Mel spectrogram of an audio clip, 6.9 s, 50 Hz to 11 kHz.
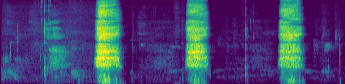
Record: exhalation_length: 6.9 s
exhalation_amplitude: 25356
exhalation_signal_mean_std_ratio: 0.33
survey_phase: beta (2021-08-13 to 2022-03-07)
age: 45-64
gender: Female
wearing_mask: 'No'
symptom_none: true
smoker_status: Never smoked
respiratory_condition_asthma: false
respiratory_condition_other: false
recruitment_source: REACT
submission_delay: 1 day
covid_test_result: Negative
covid_test_method: RT-qPCR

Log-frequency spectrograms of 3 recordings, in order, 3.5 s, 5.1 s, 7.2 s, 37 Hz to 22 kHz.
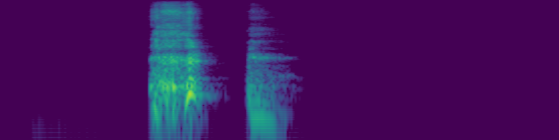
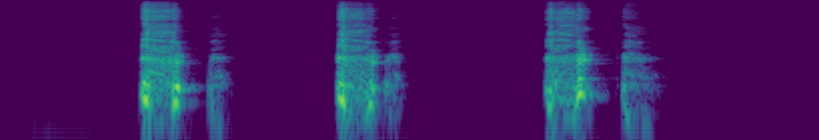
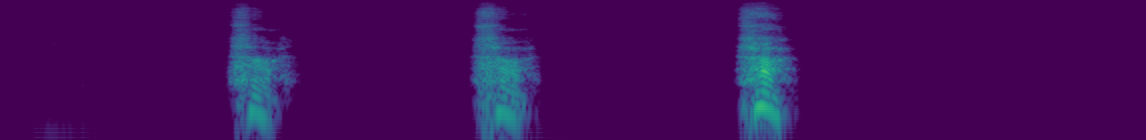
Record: cough_length: 3.5 s
cough_amplitude: 10926
cough_signal_mean_std_ratio: 0.22
three_cough_length: 5.1 s
three_cough_amplitude: 8401
three_cough_signal_mean_std_ratio: 0.27
exhalation_length: 7.2 s
exhalation_amplitude: 4474
exhalation_signal_mean_std_ratio: 0.22
survey_phase: beta (2021-08-13 to 2022-03-07)
age: 45-64
gender: Male
wearing_mask: 'No'
symptom_none: true
smoker_status: Current smoker (11 or more cigarettes per day)
respiratory_condition_asthma: false
respiratory_condition_other: false
recruitment_source: REACT
submission_delay: 1 day
covid_test_result: Negative
covid_test_method: RT-qPCR
influenza_a_test_result: Negative
influenza_b_test_result: Negative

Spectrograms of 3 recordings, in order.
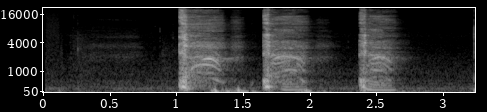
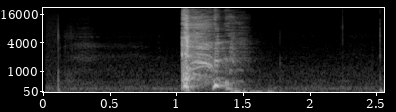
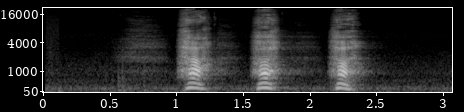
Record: three_cough_length: 3.2 s
three_cough_amplitude: 5319
three_cough_signal_mean_std_ratio: 0.43
cough_length: 2.6 s
cough_amplitude: 11327
cough_signal_mean_std_ratio: 0.28
exhalation_length: 3.1 s
exhalation_amplitude: 5230
exhalation_signal_mean_std_ratio: 0.33
survey_phase: beta (2021-08-13 to 2022-03-07)
age: 45-64
gender: Female
wearing_mask: 'No'
symptom_none: true
symptom_onset: 8 days
smoker_status: Never smoked
respiratory_condition_asthma: false
respiratory_condition_other: false
recruitment_source: REACT
submission_delay: 3 days
covid_test_result: Negative
covid_test_method: RT-qPCR
influenza_a_test_result: Unknown/Void
influenza_b_test_result: Unknown/Void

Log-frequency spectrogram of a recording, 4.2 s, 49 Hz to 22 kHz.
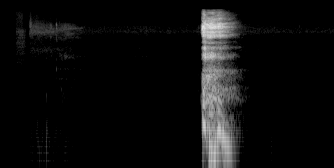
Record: cough_length: 4.2 s
cough_amplitude: 29283
cough_signal_mean_std_ratio: 0.23
survey_phase: beta (2021-08-13 to 2022-03-07)
age: 45-64
gender: Male
wearing_mask: 'No'
symptom_none: true
smoker_status: Never smoked
respiratory_condition_asthma: false
respiratory_condition_other: false
recruitment_source: REACT
submission_delay: 1 day
covid_test_result: Negative
covid_test_method: RT-qPCR
influenza_a_test_result: Negative
influenza_b_test_result: Negative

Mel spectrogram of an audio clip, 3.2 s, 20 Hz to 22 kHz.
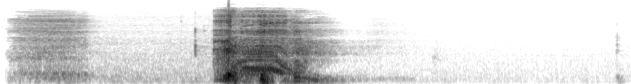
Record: cough_length: 3.2 s
cough_amplitude: 32768
cough_signal_mean_std_ratio: 0.27
survey_phase: beta (2021-08-13 to 2022-03-07)
age: 65+
gender: Male
wearing_mask: 'No'
symptom_headache: true
smoker_status: Never smoked
respiratory_condition_asthma: false
respiratory_condition_other: false
recruitment_source: Test and Trace
submission_delay: 1 day
covid_test_result: Negative
covid_test_method: RT-qPCR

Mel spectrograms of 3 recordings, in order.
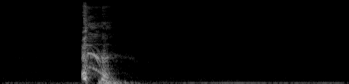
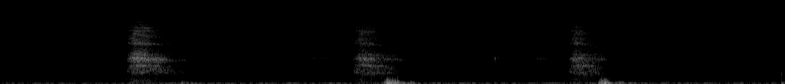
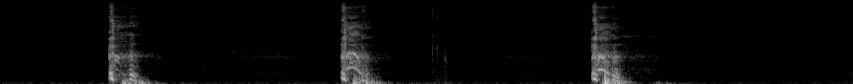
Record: cough_length: 3.5 s
cough_amplitude: 10135
cough_signal_mean_std_ratio: 0.3
exhalation_length: 7.9 s
exhalation_amplitude: 1200
exhalation_signal_mean_std_ratio: 0.46
three_cough_length: 8.5 s
three_cough_amplitude: 16562
three_cough_signal_mean_std_ratio: 0.27
survey_phase: beta (2021-08-13 to 2022-03-07)
age: 65+
gender: Male
wearing_mask: 'No'
symptom_cough_any: true
symptom_runny_or_blocked_nose: true
symptom_headache: true
smoker_status: Ex-smoker
respiratory_condition_asthma: true
respiratory_condition_other: true
recruitment_source: REACT
submission_delay: 0 days
covid_test_result: Negative
covid_test_method: RT-qPCR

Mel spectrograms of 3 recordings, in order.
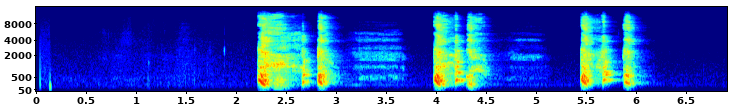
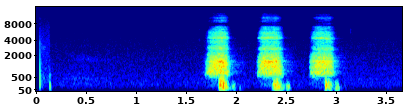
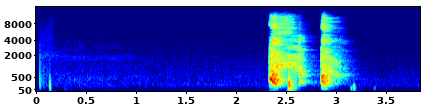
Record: three_cough_length: 6.9 s
three_cough_amplitude: 17571
three_cough_signal_mean_std_ratio: 0.29
exhalation_length: 3.7 s
exhalation_amplitude: 8457
exhalation_signal_mean_std_ratio: 0.33
cough_length: 3.8 s
cough_amplitude: 17999
cough_signal_mean_std_ratio: 0.22
survey_phase: alpha (2021-03-01 to 2021-08-12)
age: 18-44
gender: Female
wearing_mask: 'No'
symptom_none: true
smoker_status: Never smoked
respiratory_condition_asthma: false
respiratory_condition_other: false
recruitment_source: REACT
submission_delay: 1 day
covid_test_result: Negative
covid_test_method: RT-qPCR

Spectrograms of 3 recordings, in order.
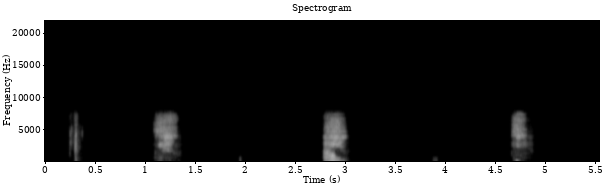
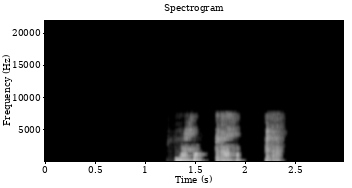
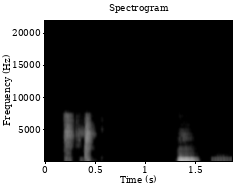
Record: exhalation_length: 5.5 s
exhalation_amplitude: 8640
exhalation_signal_mean_std_ratio: 0.22
three_cough_length: 3.0 s
three_cough_amplitude: 15099
three_cough_signal_mean_std_ratio: 0.36
cough_length: 1.9 s
cough_amplitude: 8582
cough_signal_mean_std_ratio: 0.29
survey_phase: alpha (2021-03-01 to 2021-08-12)
age: 18-44
gender: Male
wearing_mask: 'No'
symptom_cough_any: true
symptom_fatigue: true
symptom_headache: true
symptom_loss_of_taste: true
symptom_onset: 2 days
smoker_status: Never smoked
respiratory_condition_asthma: false
respiratory_condition_other: false
recruitment_source: Test and Trace
submission_delay: 1 day
covid_ct_value: 26.6
covid_ct_gene: ORF1ab gene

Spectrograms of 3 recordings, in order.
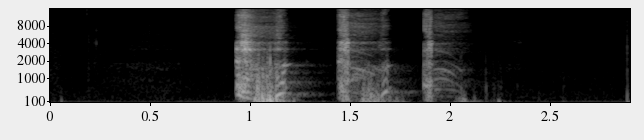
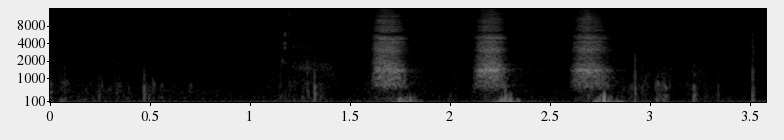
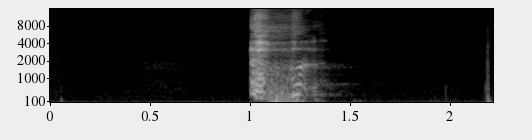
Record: three_cough_length: 2.9 s
three_cough_amplitude: 9839
three_cough_signal_mean_std_ratio: 0.34
exhalation_length: 3.6 s
exhalation_amplitude: 682
exhalation_signal_mean_std_ratio: 0.43
cough_length: 2.2 s
cough_amplitude: 14121
cough_signal_mean_std_ratio: 0.27
survey_phase: alpha (2021-03-01 to 2021-08-12)
age: 45-64
gender: Female
wearing_mask: 'No'
symptom_none: true
smoker_status: Ex-smoker
respiratory_condition_asthma: false
respiratory_condition_other: false
recruitment_source: REACT
submission_delay: 2 days
covid_test_result: Negative
covid_test_method: RT-qPCR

